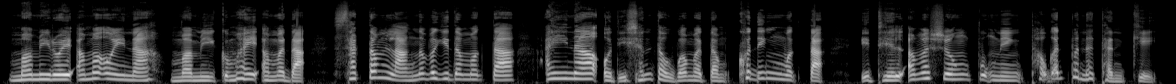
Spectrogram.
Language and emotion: Manipuri, happy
